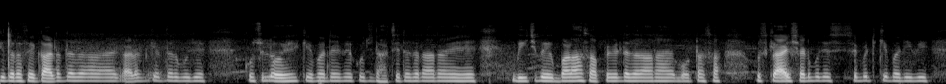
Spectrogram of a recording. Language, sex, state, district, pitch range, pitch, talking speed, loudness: Hindi, male, Andhra Pradesh, Srikakulam, 160-170 Hz, 165 Hz, 210 wpm, -21 LUFS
